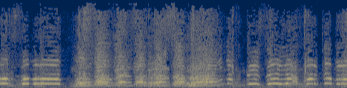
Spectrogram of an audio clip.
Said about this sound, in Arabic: بحماس تحتضنه وجوه أهالي القدس أطلقت الحناجر هتافات نصرة للرسول قبل أن يردد المسجد الأقصى صدى اسمه الشريف في الأرجاء.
